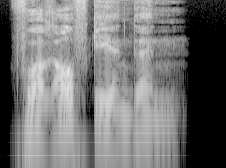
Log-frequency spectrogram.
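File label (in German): "voraufgehenden", German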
